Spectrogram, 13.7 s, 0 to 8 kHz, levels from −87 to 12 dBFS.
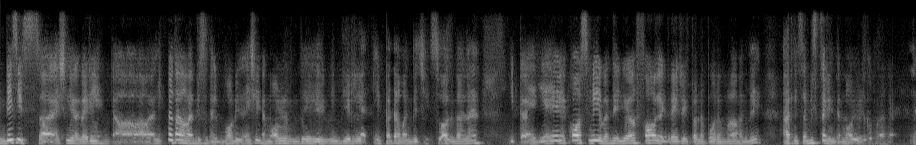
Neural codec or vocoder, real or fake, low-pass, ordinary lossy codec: codec, 16 kHz, 1 kbps, FreqCodec, smaller model; fake; 7.2 kHz; none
